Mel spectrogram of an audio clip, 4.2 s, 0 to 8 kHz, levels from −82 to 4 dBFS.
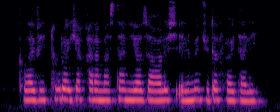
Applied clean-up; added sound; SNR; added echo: none; none; none; none.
